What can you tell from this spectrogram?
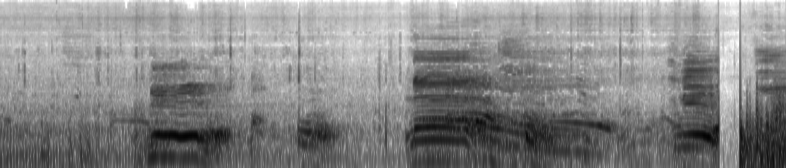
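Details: A tame cow on a walk across green forest, lowing in three clear bouts: a short moo near two seconds, a long wavering one from five to seven seconds, and a brief call just before a sudden break near the end.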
